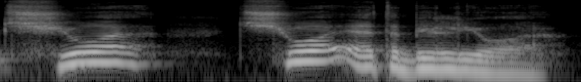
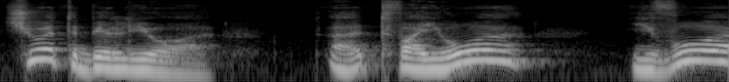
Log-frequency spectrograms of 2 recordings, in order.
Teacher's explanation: Russian, when you're asking questions, the intonation tends to rise very sharply and then fall again on whatever word is the point of the question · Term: rising and falling intonation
